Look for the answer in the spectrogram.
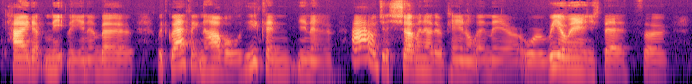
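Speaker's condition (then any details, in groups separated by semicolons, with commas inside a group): Deafness; relies on hearing aids and lip reading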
